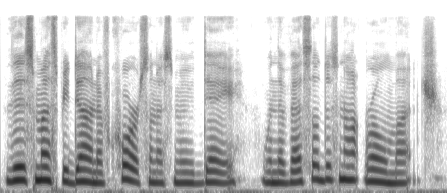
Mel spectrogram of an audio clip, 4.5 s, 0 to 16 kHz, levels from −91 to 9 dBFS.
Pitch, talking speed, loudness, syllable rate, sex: 220 Hz, 230 wpm, -17 LUFS, 4.6 syllables/s, female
